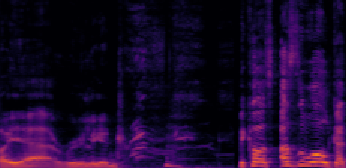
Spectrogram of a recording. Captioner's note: laughs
